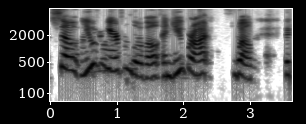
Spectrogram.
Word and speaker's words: Louisville: right I always try I always feel silly when I try to say that but I think it's like say it like you've been drinking bourbon which there's a chance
